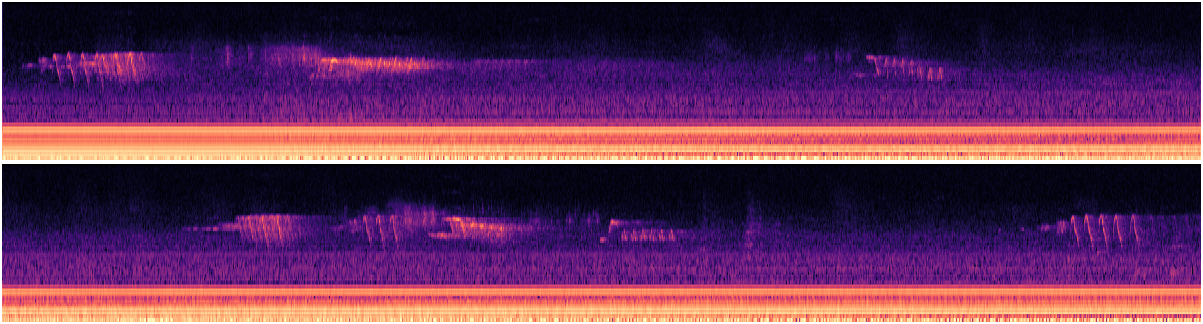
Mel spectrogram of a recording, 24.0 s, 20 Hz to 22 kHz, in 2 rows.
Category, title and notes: Sound effects > Other mechanisms, engines, machines
250607 05h10ish Electrical clauset Albi arret Strasbourg
Subject : Sound of the electricla clauset in Albi near the Strasburg stop. Date YMD : 2025 06 07 (Saturday). Early morning. Time = Location : Albi 81000 Taarn Occitanie France. Hardware : Tascam FR-AV2, Rode NT5 with WS8 windshield. Had a pouch with the recorder, cables up my sleeve and mic in hand. Weather : Grey sky. Little to no wind, comfy temperature. Processing : Trimmed in Audacity. Other edits like filter, denoise etc… In the sound’s metadata. Notes : An early morning sound exploration trip. I heard a traffic light button a few days earlier and wanted to record it in a calmer environment.
2025, 81000, Albi, buzz, buzzing, City, Early, Early-morning, electric, electrical, France, FR-AV2, hand-held, handheld, hum, Mono, morning, NT5, Occitanie, Outdoor, Rode, Saturday, Single-mic-mono, Tarn, Tascam, Urbain, Wind-cover, WS8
